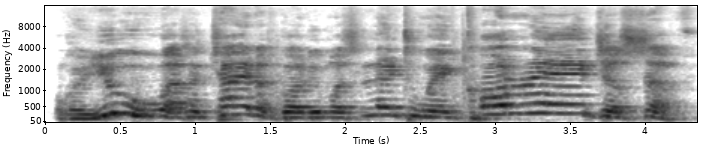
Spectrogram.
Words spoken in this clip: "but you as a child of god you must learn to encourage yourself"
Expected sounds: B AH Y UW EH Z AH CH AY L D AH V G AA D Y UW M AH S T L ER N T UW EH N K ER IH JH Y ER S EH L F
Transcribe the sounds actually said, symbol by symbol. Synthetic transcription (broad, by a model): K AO Y UW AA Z AH CH AY L D AH V G AA D Y UW M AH S T L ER T UW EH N K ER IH JH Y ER S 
